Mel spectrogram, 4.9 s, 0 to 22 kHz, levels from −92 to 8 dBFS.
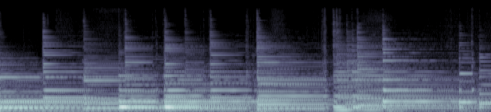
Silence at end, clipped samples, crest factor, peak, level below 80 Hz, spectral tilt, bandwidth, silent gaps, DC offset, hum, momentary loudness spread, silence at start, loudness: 0 s; under 0.1%; 18 dB; 0 dBFS; -42 dBFS; -9 dB/octave; 7.2 kHz; none; under 0.1%; none; 10 LU; 0 s; -20 LUFS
